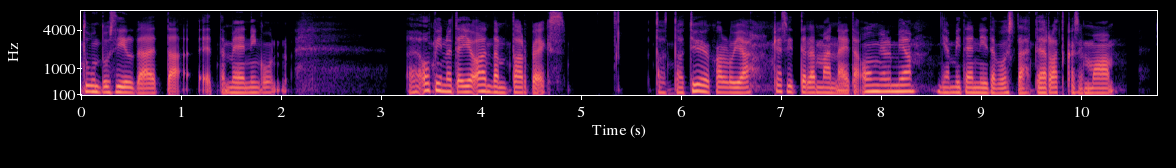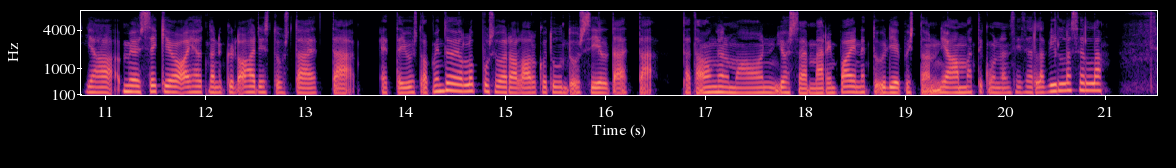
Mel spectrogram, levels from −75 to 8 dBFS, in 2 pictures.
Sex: female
